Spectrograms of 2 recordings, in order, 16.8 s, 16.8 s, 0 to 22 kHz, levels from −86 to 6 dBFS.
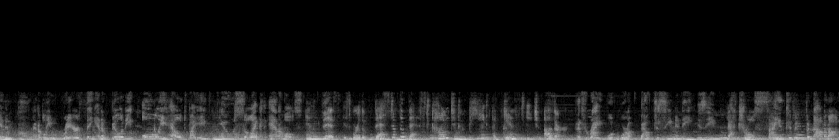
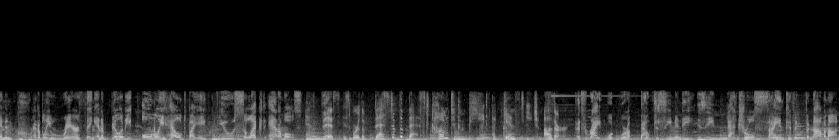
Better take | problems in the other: second | background sound (Rain / Thunderstorm); 19 dB below the speech // room echo; dies away in 0.4 s

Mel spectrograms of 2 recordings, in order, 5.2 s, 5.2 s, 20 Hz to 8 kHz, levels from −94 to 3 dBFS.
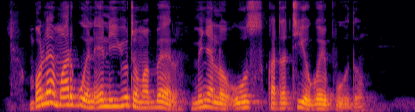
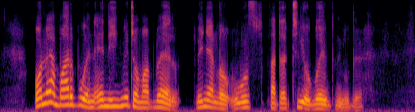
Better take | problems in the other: first | noise reduction (neural diffusion model UNIVERSE++)

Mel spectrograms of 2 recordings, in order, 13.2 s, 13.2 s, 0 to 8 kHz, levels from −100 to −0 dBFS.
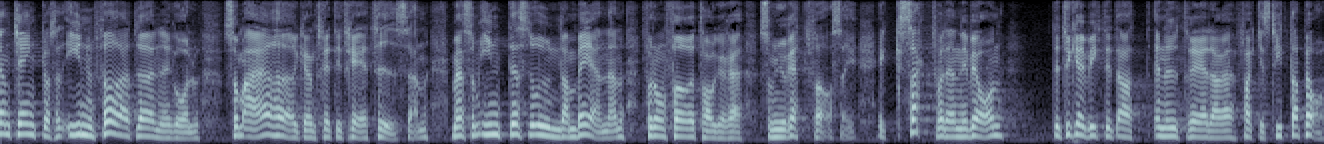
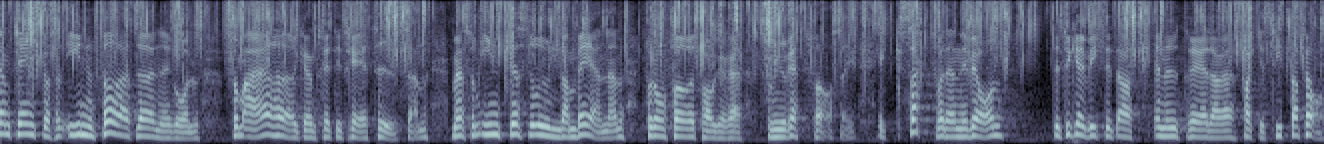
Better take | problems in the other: first | background sound (Crumpling, crinkling); 3 dB below the speech

